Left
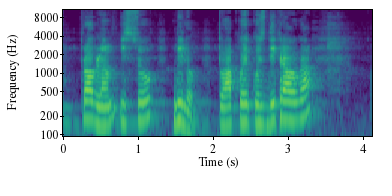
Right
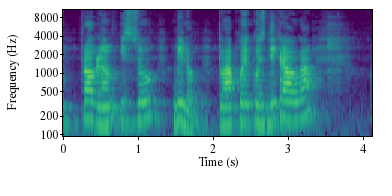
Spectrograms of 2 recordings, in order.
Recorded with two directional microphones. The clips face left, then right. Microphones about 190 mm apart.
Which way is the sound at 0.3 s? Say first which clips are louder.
Left 6 dB; 55° left (ahead or behind).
